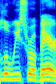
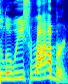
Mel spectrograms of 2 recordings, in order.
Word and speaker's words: Luis Robert: Don't correct me and say his name is Luis Robert. That's what the announcers say, guys. He's from Cuba. There's no way his name is Luis Robert. That's not how Latinos speak.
